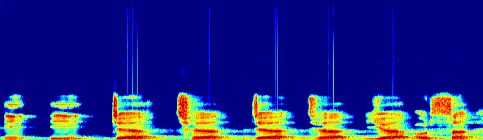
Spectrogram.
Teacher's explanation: इन सबको एक ही स्थान से बोल रहे हैं और वो कहां से बोल रहे हैं तालू से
